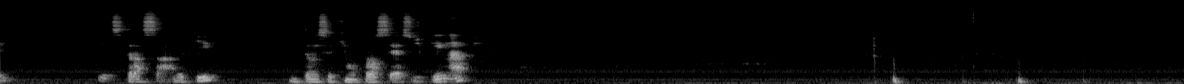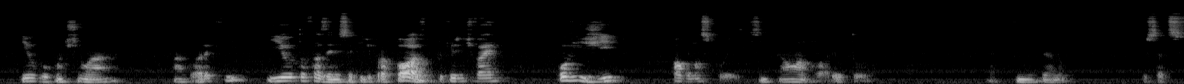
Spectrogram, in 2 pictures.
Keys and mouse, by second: 9.1 shift+middle click, 10.3 shift+middle click, 11.9-23.6 drag.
